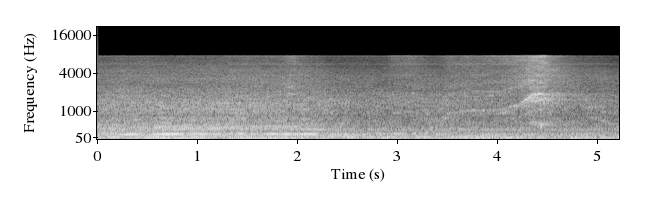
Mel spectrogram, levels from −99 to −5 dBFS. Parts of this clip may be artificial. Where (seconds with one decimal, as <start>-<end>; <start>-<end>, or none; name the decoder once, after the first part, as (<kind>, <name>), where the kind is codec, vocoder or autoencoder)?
0.0-0.7 (codec, DAC); 1.3-5.2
